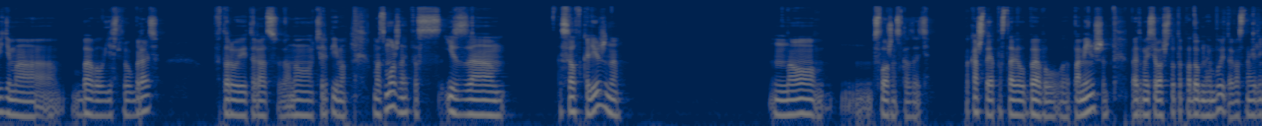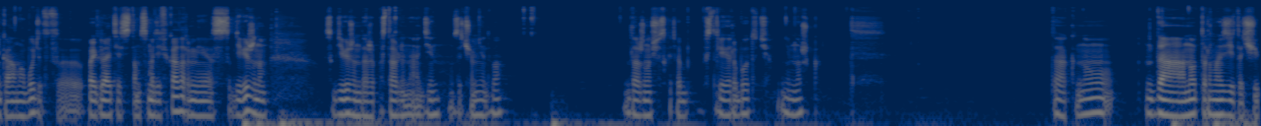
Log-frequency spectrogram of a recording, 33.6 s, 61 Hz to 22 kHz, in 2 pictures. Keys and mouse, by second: 20.3-33.6 ctrl+drag, 20.3 space, 20.6 ctrl+s, 24.2 space, 32.6 space, 33.0 ctrl+s.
